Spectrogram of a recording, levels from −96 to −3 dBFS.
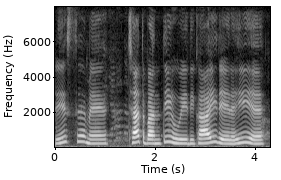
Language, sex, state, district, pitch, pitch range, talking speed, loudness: Hindi, female, Jharkhand, Ranchi, 245 Hz, 230-290 Hz, 125 wpm, -19 LUFS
